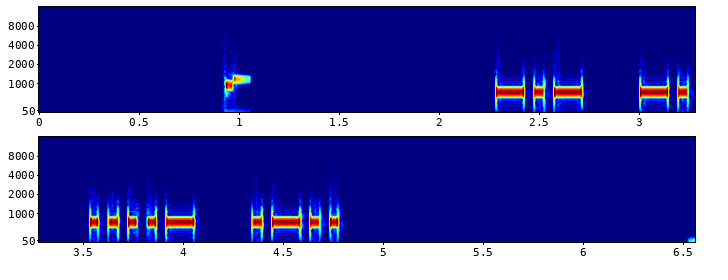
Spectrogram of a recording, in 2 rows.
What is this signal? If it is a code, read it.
Morse code, heard as a keyed tone, about 25 wpm, spaced as for 18 wpm, 700 Hz. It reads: KN4L
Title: USA Call Signs - 4 Characters - 2x Character Spacing - 25wpm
